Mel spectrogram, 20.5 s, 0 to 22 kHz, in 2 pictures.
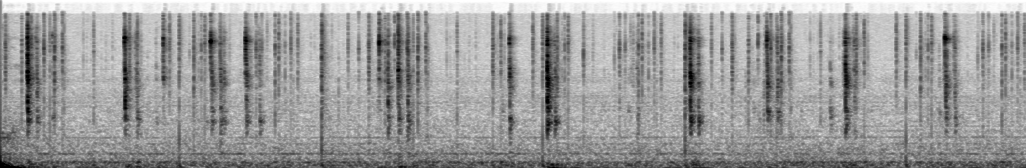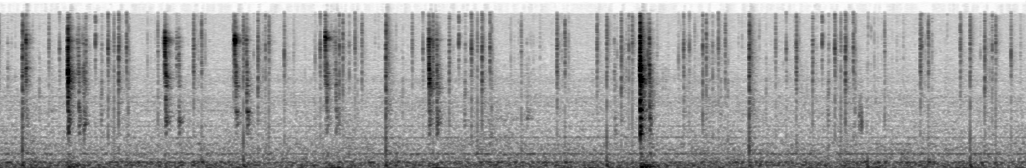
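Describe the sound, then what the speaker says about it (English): Fast typing on a computer keyboard during a Gothic 2 game session, with quick irregular clicks and occasional heavier key strikes over a quiet background hum, close to the microphone. "If I type too fast, the inputs don't go through."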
